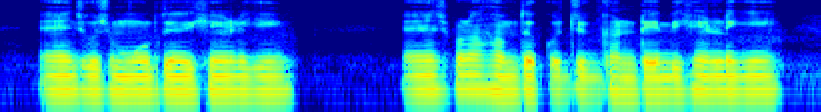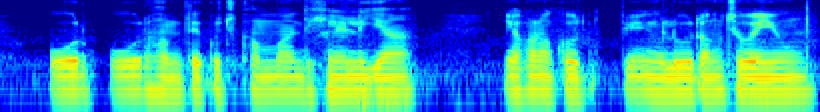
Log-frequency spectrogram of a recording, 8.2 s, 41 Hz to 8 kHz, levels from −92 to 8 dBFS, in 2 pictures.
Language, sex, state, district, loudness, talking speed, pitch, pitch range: Hindi, male, Uttarakhand, Uttarkashi, -32 LUFS, 190 wpm, 110 Hz, 110-115 Hz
